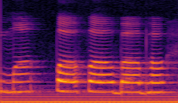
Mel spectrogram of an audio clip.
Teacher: ओठांचा वापर करून जसं की म प फ ब भ हे जे आहेत आपल्या ओष्ठ्य वर्ण असं त्यांना म्हटलं जातं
